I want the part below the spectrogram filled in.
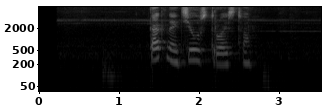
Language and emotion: Russian, neutral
